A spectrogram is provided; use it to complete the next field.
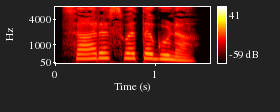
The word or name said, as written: ಸಾರಸ್ವತಗುಣ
